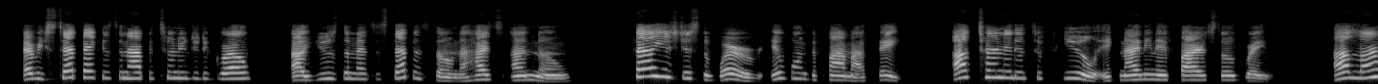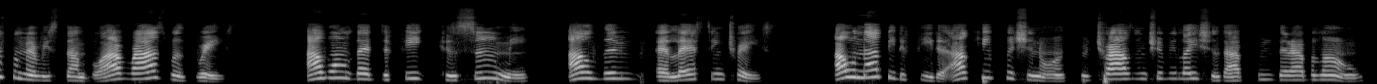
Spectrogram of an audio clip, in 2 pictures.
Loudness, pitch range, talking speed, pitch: -23 LUFS, 210-295 Hz, 165 wpm, 265 Hz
